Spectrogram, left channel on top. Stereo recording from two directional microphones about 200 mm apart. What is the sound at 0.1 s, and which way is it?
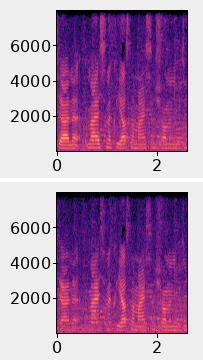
Speech, 35° left (ahead or behind).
